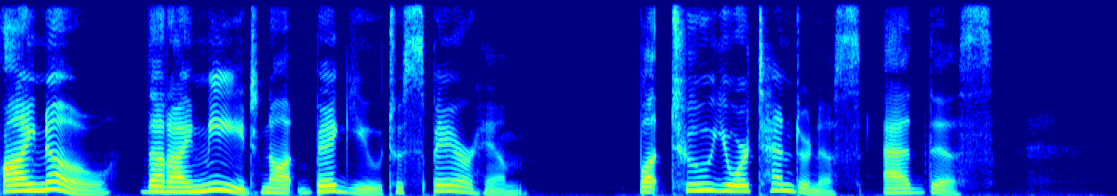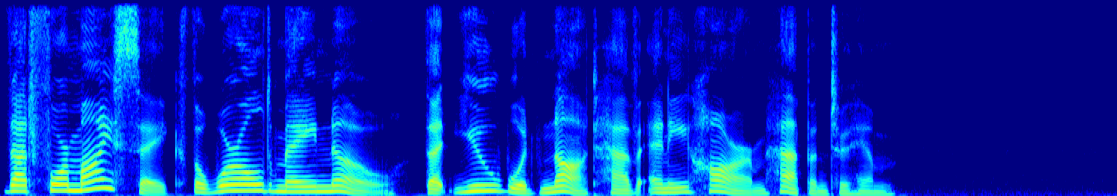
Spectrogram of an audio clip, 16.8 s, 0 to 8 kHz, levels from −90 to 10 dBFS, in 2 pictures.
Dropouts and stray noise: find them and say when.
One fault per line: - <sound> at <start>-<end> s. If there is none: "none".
none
